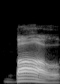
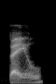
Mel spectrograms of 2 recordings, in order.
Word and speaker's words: Bal: are going on tour with our friends in Bal which I think I'm pronouncing right I don't think it's Bale because that sounds like bale of hay um but yeah so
